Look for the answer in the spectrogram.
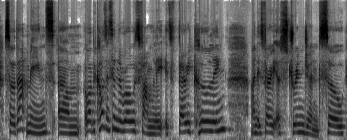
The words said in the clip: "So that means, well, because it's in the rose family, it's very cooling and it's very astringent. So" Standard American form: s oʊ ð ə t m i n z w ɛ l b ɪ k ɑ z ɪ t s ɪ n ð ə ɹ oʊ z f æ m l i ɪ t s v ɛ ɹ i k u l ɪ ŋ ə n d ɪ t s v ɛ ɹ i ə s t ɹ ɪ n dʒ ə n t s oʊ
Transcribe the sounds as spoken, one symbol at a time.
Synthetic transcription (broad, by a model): s oʊ ð ə t m i n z w ɛ l b ɪ k ɑ z ɪ t s ɪ n ð ə ɹ oʊ z f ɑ m l i ɪ t s v ɛ ɹ i k u l ɪ ŋ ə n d ɪ t s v ɛ ɹ i ə s t ɹ ɪ n dʒ ə n t s oʊ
